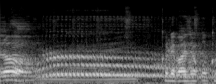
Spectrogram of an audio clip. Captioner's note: mimicking a ringtone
